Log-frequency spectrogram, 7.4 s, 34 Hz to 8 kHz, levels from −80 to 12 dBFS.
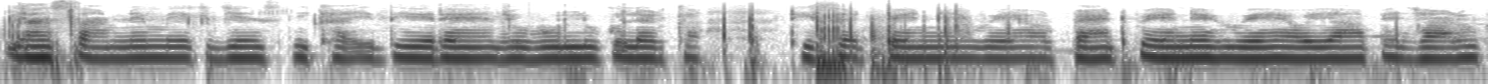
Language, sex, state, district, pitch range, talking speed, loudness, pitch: Hindi, female, Jharkhand, Jamtara, 185-195 Hz, 235 wpm, -17 LUFS, 190 Hz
